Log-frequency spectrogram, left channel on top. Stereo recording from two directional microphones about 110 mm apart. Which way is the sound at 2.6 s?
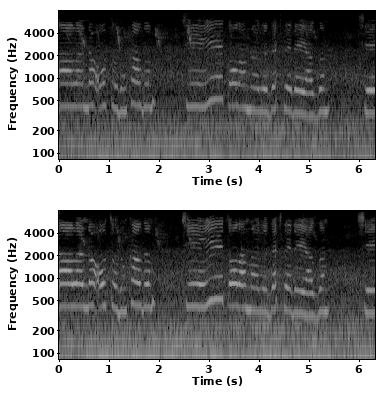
5° right (ahead or behind).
